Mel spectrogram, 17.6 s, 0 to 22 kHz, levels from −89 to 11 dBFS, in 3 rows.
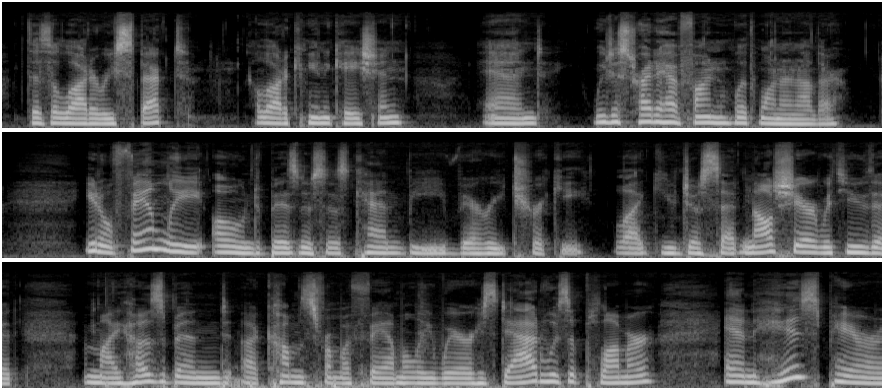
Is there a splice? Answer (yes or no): no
